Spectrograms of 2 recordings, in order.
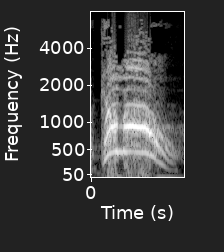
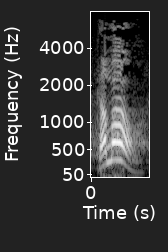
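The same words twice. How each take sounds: First: Much higher, louder exasperated yell; frustrated shout. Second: Said in the usual way. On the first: Retold or imitated. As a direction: yell at a dead van. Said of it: "hit the steering wheel". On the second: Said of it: "don't act too super spiritual".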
